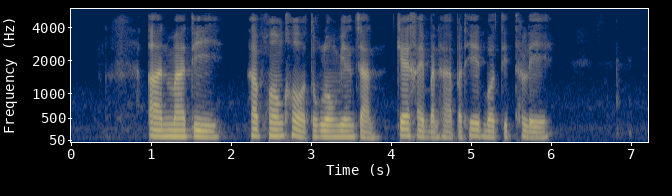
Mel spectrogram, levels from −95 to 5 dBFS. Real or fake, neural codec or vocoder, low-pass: real; none; 5.4 kHz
